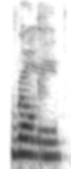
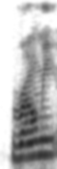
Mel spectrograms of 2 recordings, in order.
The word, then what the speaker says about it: Romy: meet you too okay so how do i pronounce your name romy romy okay yeah how do i talk to your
